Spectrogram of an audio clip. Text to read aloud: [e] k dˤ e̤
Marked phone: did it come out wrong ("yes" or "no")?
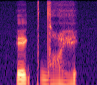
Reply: no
